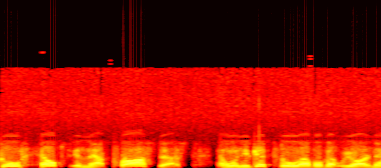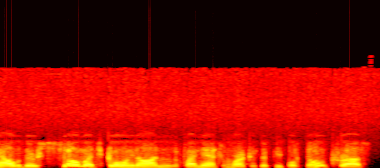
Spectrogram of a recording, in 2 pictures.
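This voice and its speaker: This man has a plain, everyday voice at a medium pitch, talking at a fairly quick pace with ordinary pitch variation. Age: 60s. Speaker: precious metals analyst. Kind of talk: radio interview.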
